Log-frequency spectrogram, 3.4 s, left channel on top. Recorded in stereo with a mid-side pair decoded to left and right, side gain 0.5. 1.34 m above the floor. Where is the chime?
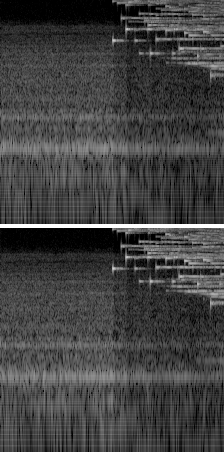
30° right, 1.3 m.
